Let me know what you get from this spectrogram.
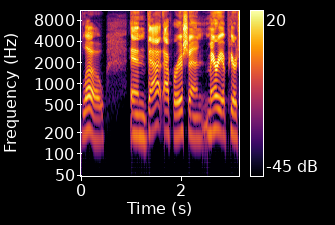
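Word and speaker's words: Laus: spelled l-a-u-s so um which I always say Lao but it's our lady of low and that Apparition Mary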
